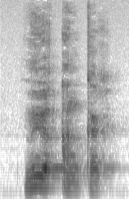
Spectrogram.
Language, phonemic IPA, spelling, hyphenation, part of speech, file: Dutch, /ˈmyːrˌɑŋ.kər/, muuranker, muur‧an‧ker, noun, Nl-muuranker.ogg
- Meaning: cramp iron, anchor plate, brace (metal plate connected to a wall)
